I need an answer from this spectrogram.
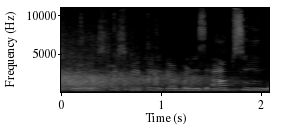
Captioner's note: some Applause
